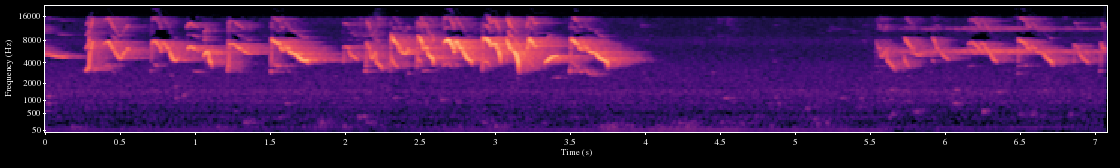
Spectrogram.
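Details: Female mountain white-eye, in breeding condition, calls a male with a loud fast stream of high sliding twitters for about four seconds, a quiet gap, then a fresh burst of chirps.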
